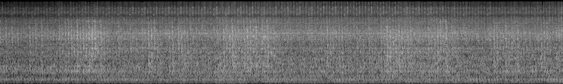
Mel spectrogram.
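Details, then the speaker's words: Toyota Corolla with light busy clatter from the top of the engine at idle; cause found to be engine oil level far too low, valvetrain noise; valvetrain noise from low oil level. "Barulho nessa parte superior do motor. O diagnóstico aqui foi bem simples."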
